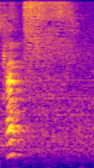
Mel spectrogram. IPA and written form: kæts (cats)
